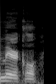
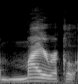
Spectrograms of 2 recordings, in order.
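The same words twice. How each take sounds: First: "miracle" said the usual way, MIH-ruh-kul. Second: "miracle" said MY-ruh-kul with a long I; MY-racle. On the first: Speaker to audience, the everyday "miracle" said plainly. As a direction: standard "miracle" with a short i. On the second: Speaker to audience, his own personal "miracle" said MY-racle. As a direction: stretch the first vowel of "miracle" into "my". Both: Shown as a demonstration. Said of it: "I'm not talking about a miracle, I'm talking about".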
